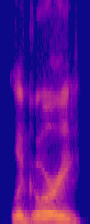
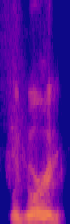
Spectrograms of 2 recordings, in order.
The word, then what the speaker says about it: Liguori: And without further ado, I'd like to introduce tonight's speaker, Liguori. Did I pronounce it right? You did. Liguri.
